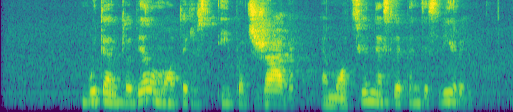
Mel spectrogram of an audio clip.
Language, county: Lithuanian, Kaunas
